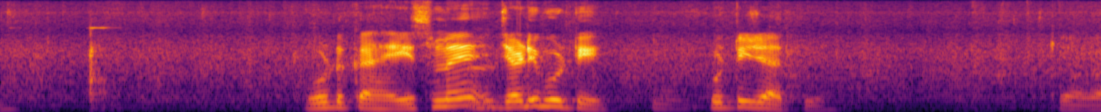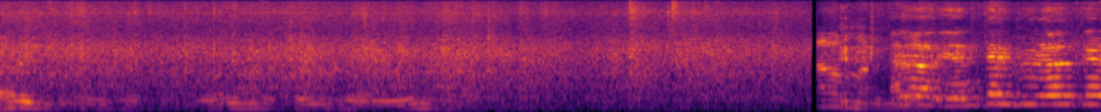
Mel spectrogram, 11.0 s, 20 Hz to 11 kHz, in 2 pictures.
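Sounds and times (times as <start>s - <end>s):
rain hissing: 0.0s - 11.0s.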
